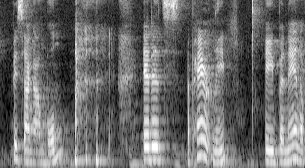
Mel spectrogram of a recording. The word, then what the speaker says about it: pisang ambon: I will just pronounce it in Dutch, pisang ambon.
